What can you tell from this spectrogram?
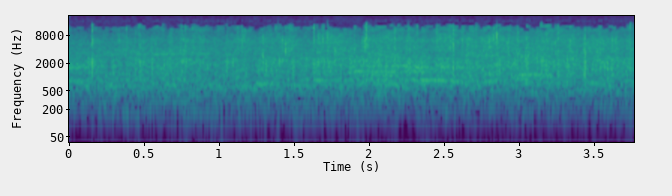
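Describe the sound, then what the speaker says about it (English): Stadium crowd applauding Leigh Leopards rugby league players as they return to their end in a Super League match against Castleford Tigers, a steady broad wash of clapping filling the whole stretch at moderate loudness with faint crowd murmur. "Leigh players being applauded as they return back to their end of the field"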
